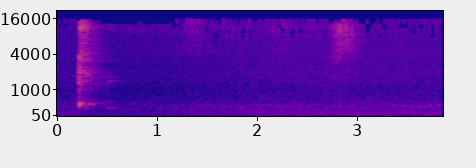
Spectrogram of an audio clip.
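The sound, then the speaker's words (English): One sharp cough bursts out near the start, followed by a much fainter cough-like sound a few seconds later, both over a low, steady background rumble. “Who's doing coughing?”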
